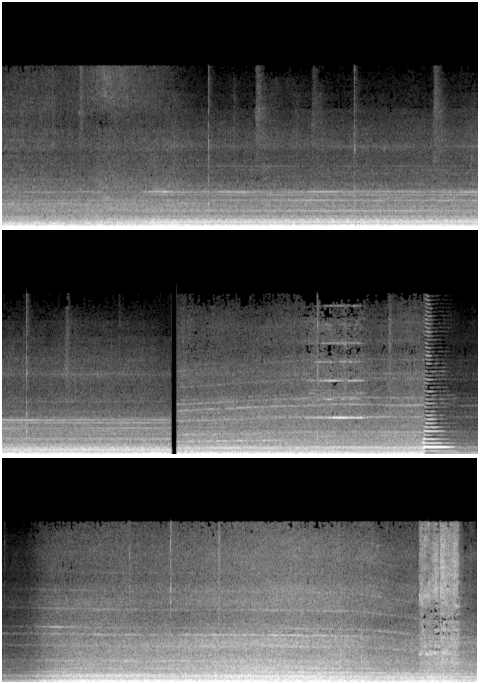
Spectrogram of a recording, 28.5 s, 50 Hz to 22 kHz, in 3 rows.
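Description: Northern Class 323 electric multiple unit pulling out, a steady electric whine over rumbling wheels. After a cut, DRS Class 57 diesel locomotive 57308 runs in light engine: a short, loud horn tone a little over halfway through, then its EMD two-stroke diesel engine running louder as it nears.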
